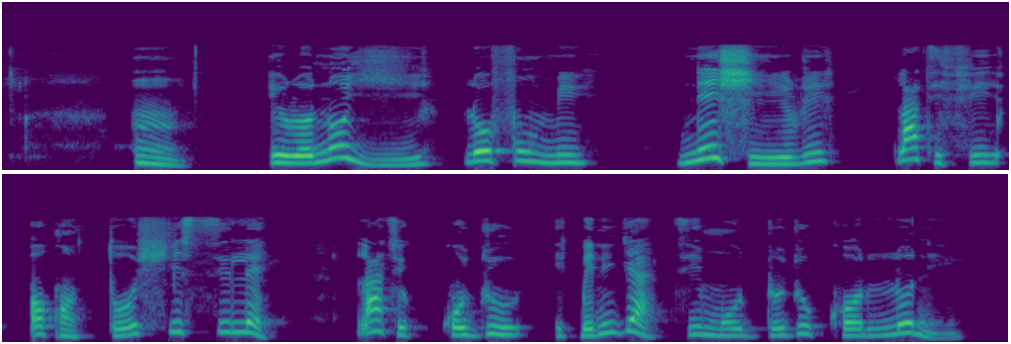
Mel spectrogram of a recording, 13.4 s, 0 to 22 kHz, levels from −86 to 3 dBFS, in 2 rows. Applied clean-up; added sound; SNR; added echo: none; none; none; none.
